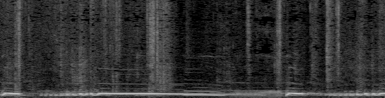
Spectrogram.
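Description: A spotted dove gives low, burbling coos that run into a long, steady hooting note, then step lower before the rolling coo starts again. The sound is close and slightly roomy.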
